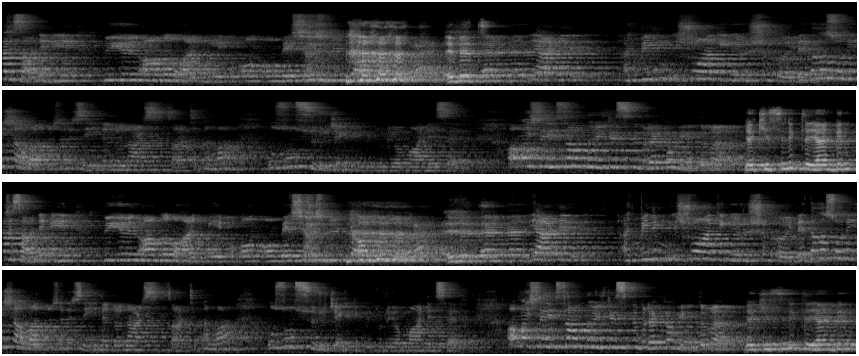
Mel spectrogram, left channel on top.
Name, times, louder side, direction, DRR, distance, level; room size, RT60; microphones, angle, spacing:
voice 1, 0.0-15.8, right 2 dB, 35° right, -1 dB, 1.2 m, -34 dB
voice 2, 3.4-4.7 16.0-17.0, left 4 dB, 45° left, 7 dB, 0.5 m, -26 dB
5.9 x 5.6 x 6.9 m, 2.2 s
head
